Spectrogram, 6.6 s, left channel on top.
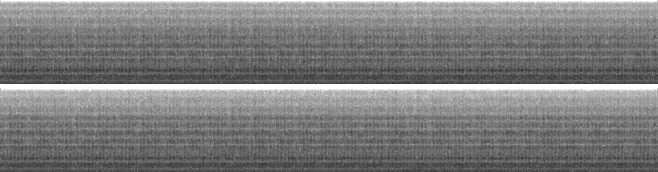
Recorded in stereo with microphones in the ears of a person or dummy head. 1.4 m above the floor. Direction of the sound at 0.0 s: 5° right (ahead or behind).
